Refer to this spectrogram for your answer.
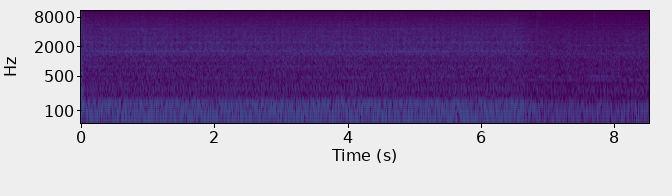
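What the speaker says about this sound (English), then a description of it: "let's get this tractor out of the way" Tractor engine in a farming video game, a steady low idling drone that stays even and fairly quiet throughout, with no talk over it.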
